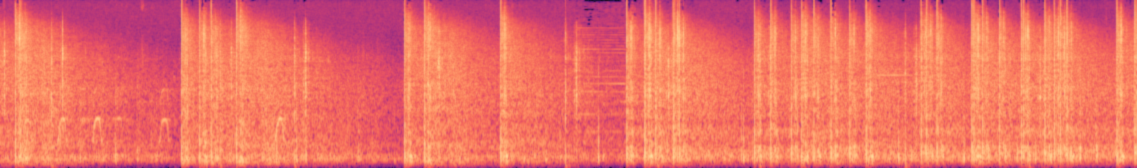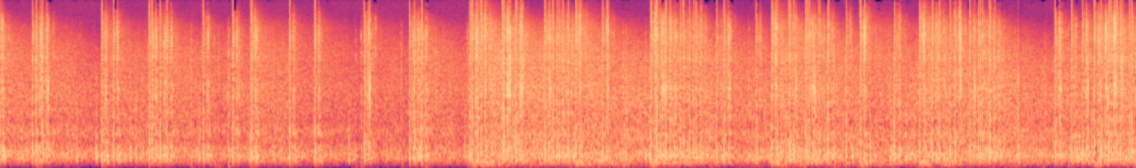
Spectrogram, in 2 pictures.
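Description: Aerial fireworks display: shells bursting one after another in a dense run of bangs and crackle, thickening into a near-continuous barrage about eight seconds in and again near twenty seconds.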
